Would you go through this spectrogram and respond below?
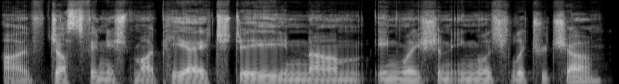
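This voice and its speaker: A man's voice: medium pitch, fairly even intonation, normal speed, creaky, smooth, no echo, clean studio sound. A man chatting casually on a call, explaining things in a conversational, talkative way. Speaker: scambaiter on a call with a scammer. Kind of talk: casual phone chat.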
